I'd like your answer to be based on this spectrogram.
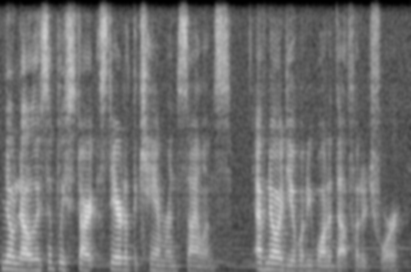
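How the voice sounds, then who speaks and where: A woman reading aloud the lines of a talkative male village priest from a game, in a measured way. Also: deep voice, creaky, a bit bright, soft background music. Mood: calm.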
